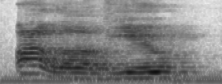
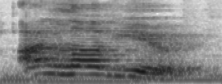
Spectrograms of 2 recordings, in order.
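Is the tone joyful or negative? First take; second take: negative; joyful. First: It sounds cold and negative despite the words. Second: It sounds happy and warm, with a resonant voice. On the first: The person doesn't really mean it. "The other is negative" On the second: The person sincerely means it. "I just said with happiness, with joy, with resonance in my voice"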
